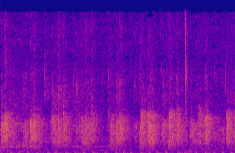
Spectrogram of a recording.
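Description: Steady church congregation applause with rippling bursts of clapping, moderately loud and continuous, no voices standing out.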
